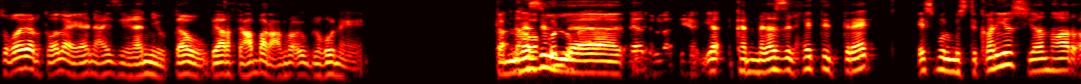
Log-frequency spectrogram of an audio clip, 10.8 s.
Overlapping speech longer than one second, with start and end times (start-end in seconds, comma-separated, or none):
5.0-6.2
